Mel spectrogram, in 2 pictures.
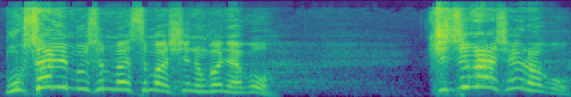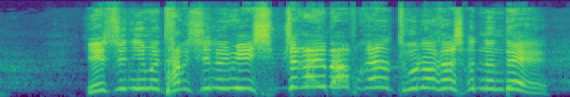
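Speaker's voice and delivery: high, loud indignant rebuke; angry outburst. Retold or imitated. Elder scolding the pastor for wanting out, angry outburst. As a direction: blow up at him, acting out an outraged elder. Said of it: "장로님이 막 보럭 막 하면서".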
